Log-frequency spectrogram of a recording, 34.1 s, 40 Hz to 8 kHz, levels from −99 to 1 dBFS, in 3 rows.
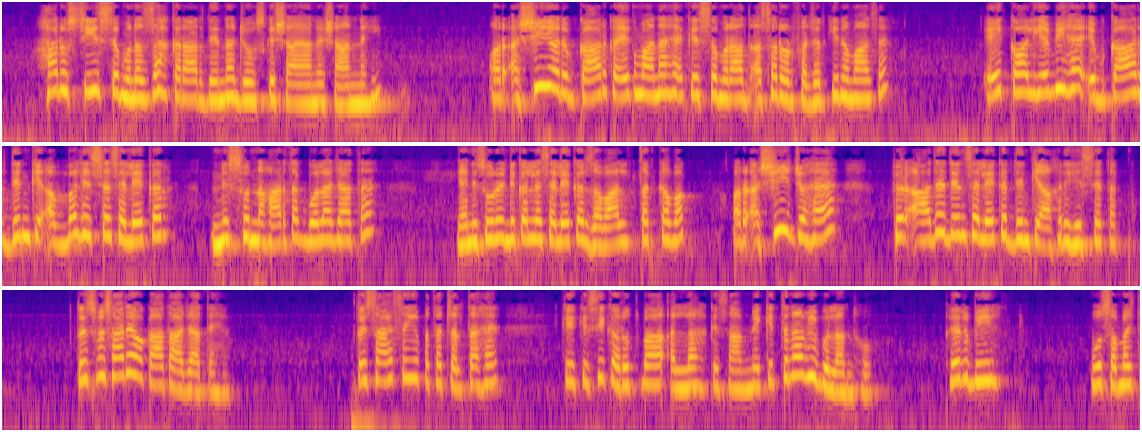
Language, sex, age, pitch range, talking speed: Urdu, female, 50-69, 190-240 Hz, 185 wpm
